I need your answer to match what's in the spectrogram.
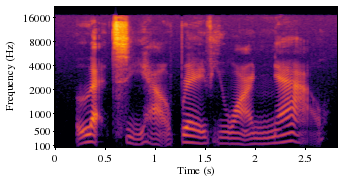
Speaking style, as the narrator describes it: sneered Norm

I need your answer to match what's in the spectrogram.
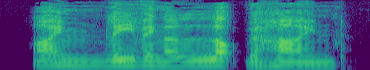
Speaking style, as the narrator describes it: he said sadly to John

